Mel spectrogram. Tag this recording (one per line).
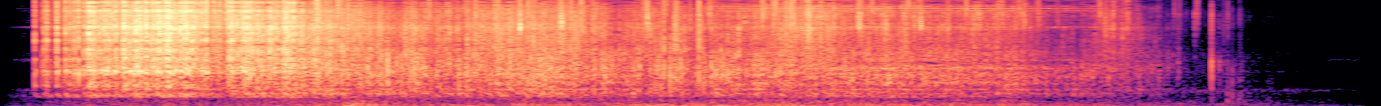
ripple
pour
noise
crack
run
